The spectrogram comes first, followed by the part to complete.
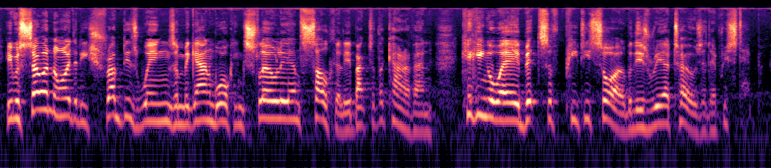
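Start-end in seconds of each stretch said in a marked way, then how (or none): none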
